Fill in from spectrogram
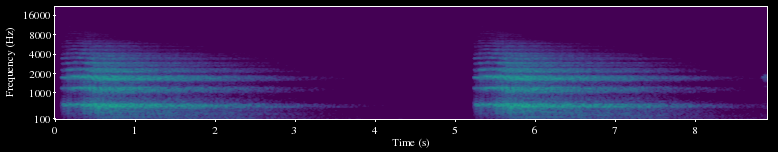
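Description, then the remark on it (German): Two long, siren-like whale sounds from a music track, processed with added sustain and a heavy tremolo, each starting strongly and fading slowly over about four seconds with a wavering tremolo and an echoey, reverberant tail. No voices. “Wie man vielleicht hört, da ist jede Menge mehr Sustain da, also der Sound wird deutlich länger. Da ist ein, der eine andere wird sich schon denken, ein heftiger Tremulator drin, damit der Sound so ein bisschen für Chaos sorgt”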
